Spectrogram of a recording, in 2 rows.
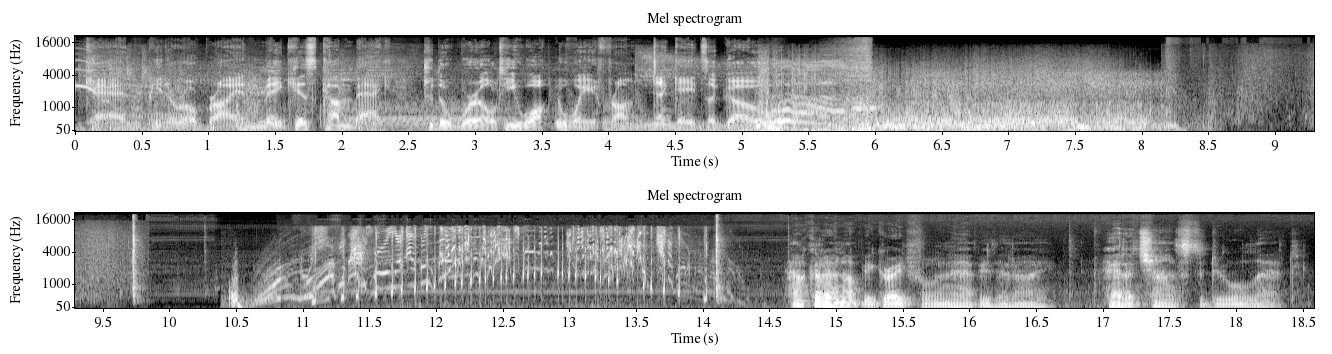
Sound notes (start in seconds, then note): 5.7 shooting sound; 8.3 splash; 9.7 film rewinding; 10.2 click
